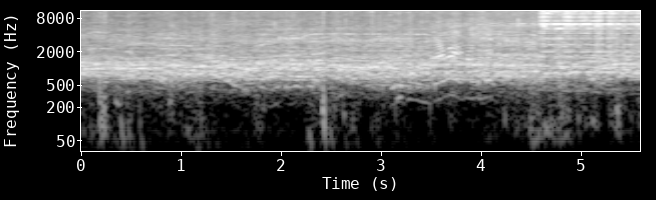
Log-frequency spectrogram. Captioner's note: applause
